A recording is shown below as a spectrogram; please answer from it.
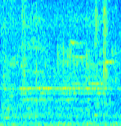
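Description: A small amusement-park train rolls along nearby with a steady rumble and faint high rail squeal, a continuous even drone with no voices.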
